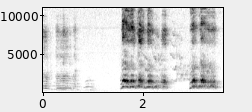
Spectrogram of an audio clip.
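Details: Indoor pet Timneh African grey parrot copying household sounds; soft voice-like notes, then two loud harsh bursts with rising onsets, like squawked speech or laughter.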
